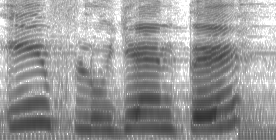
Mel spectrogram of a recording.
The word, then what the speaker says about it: influyente: Tenemos aquí influyente, que nuestra sílaba tónica es yen y es una palabra grave. Ahí está. Es una palabra grave porque su acento está en la penúltima sílaba.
